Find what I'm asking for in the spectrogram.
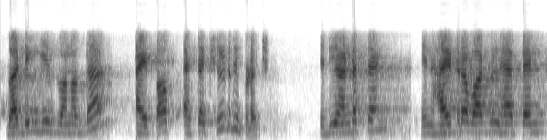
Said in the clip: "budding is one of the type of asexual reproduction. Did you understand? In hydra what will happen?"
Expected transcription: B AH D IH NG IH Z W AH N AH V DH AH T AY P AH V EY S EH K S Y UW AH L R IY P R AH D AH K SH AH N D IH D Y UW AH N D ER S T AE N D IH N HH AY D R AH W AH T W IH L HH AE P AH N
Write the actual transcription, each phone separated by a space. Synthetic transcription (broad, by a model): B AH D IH NG IH Z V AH N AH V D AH T AY P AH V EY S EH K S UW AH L R IY P R AH D AH K SH AH N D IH Y UW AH N D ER S T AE N D IH N HH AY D R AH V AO T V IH L HH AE P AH N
